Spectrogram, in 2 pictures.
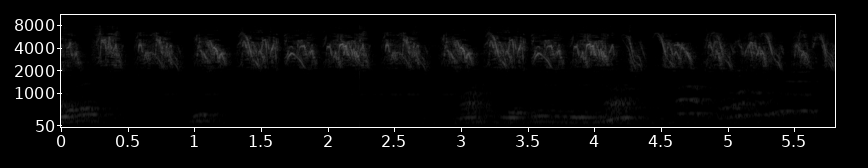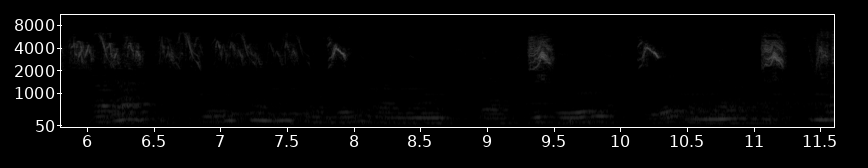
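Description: Small birds chirping in a fast, dense stream of short, high, downward-sliding chirps that thins out about eight seconds in to a few single chirps.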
